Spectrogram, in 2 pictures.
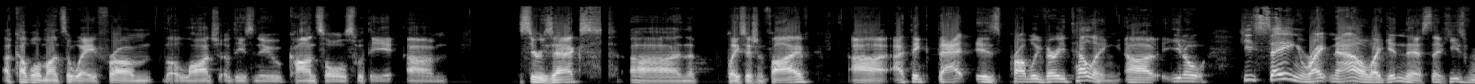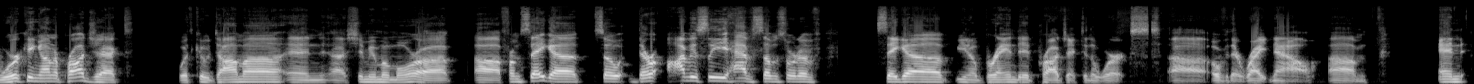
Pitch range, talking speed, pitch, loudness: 95-135 Hz, 155 wpm, 115 Hz, -14 LUFS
